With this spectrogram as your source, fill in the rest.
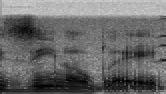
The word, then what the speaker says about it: Xenoblade: say it that way you just say xenoblade like the x is silent so yeah i'm trying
